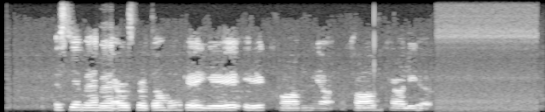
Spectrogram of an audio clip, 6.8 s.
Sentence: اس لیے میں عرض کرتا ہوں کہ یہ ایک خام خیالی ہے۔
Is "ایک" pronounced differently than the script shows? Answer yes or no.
no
